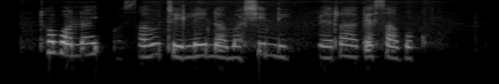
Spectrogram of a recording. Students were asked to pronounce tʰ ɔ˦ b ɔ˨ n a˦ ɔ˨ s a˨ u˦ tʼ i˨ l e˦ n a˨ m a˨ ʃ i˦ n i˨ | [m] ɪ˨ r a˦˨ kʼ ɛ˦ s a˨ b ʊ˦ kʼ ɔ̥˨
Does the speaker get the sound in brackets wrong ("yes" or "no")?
no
